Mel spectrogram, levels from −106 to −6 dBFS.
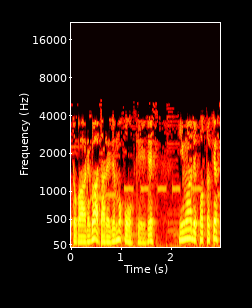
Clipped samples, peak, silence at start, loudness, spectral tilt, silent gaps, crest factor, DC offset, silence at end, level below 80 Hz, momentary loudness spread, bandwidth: under 0.1%; -10 dBFS; 0 s; -26 LUFS; -6 dB/octave; none; 16 dB; under 0.1%; 0 s; -48 dBFS; 9 LU; 5.2 kHz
